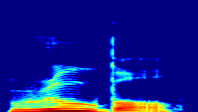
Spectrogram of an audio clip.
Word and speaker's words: ruble: favorite movie this one ruble the vowel is ooh and you really round your lips ruble rubble ru you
